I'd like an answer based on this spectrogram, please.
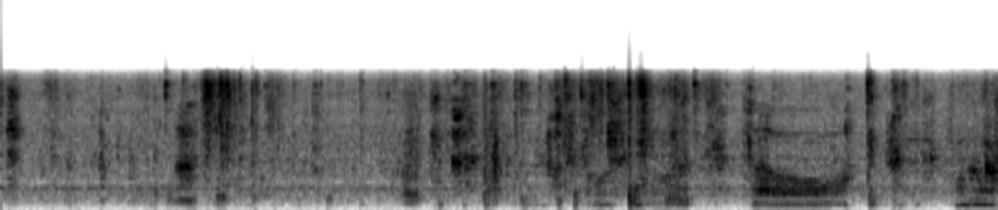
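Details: Newly adopted Mammutbull Hera tussling crazily with Jager: rapid irregular bursts of huffs, snorts and scuffles, about four per second, then a longer rumbling growl around ten seconds and another near the end.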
